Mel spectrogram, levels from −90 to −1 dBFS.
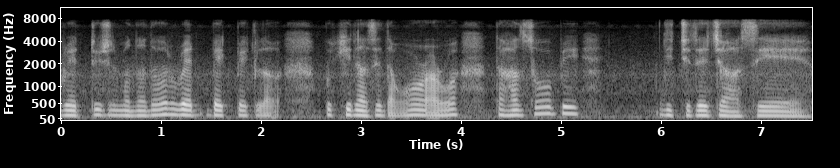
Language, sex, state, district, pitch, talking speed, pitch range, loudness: Nagamese, female, Nagaland, Dimapur, 145 Hz, 160 wpm, 140-155 Hz, -20 LUFS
